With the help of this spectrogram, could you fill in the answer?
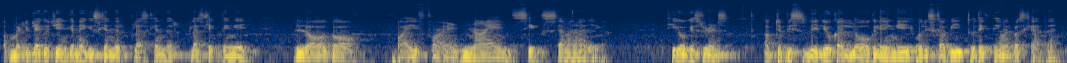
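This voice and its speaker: A man's voice: lowish voice, little pitch movement, normal speed, dark tone. A man from Pakistan, teaching a maths lesson step by step, asking and answering his own questions. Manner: asks and answers his own questions, often checks "okay". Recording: roomy echo with faint background noise.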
